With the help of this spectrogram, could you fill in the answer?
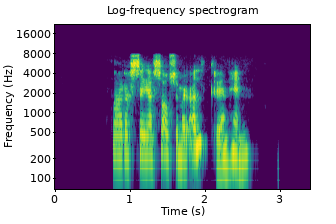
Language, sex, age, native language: Icelandic, female, 20-29, Icelandic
